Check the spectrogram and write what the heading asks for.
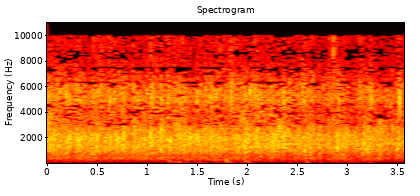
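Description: Steady, dense applause from an audience, many hands clapping together in a continuous wash of sound that stays loud and even throughout.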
